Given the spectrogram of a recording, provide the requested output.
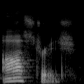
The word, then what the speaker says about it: ostrich: Use the open ah sound like hot and stop. Ostrich. Now the last part has ch, so you can pronounce it like ch and say ostrich. But in America we have two pronunciations. Some people say ostrich, and some people say ostrich, using the j sound like in juice and jump.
